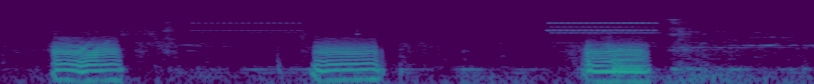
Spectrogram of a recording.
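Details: Pug dog snoring: three loud, buzzing, tone-like snores about every three seconds, with tinkling music playing between them.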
